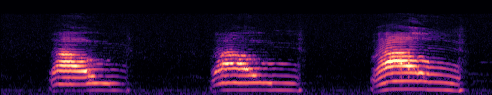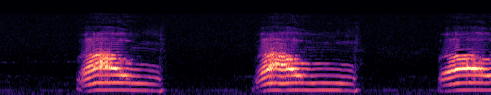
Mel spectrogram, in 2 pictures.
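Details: Hungry neighborhood stray cat, a male living in San Francisco, meowing for food: six long harmonic meows, each about a second, repeated roughly every two seconds in a quiet setting.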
